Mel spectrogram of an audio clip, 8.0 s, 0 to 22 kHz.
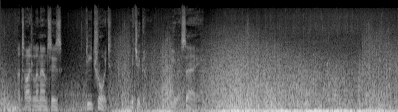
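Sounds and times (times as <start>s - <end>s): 
speech: 0.4s - 6.2s
heavy downpour at night in Detroit Michigan USA: 2.1s - 7.9s
deep thunder rumble over Detroit Michigan USA at night: 2.2s - 7.9s.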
